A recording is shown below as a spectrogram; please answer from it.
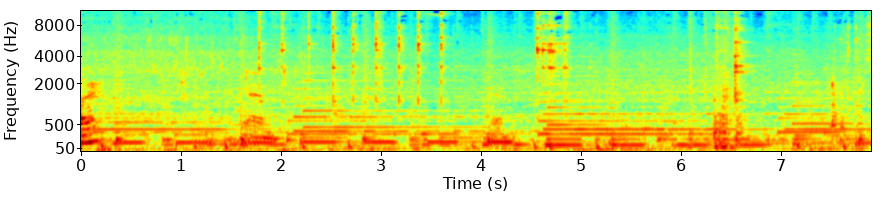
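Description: A spoon clinks and scrapes in a pan as black pepper burger sauce mixed with flour is stirred, with repeated metallic taps over a soft sizzle and a brief spoken word.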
